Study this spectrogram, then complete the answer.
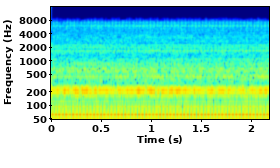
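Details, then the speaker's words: Medical grade air compressor, restarting at start pressure after draining some air, following a slight purge: steady even hum with constant low pulse and clean mid tone, no knocks or rattles; running beautifully. "this is all running beautifully like i said guys compressors are not that complex of devices"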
